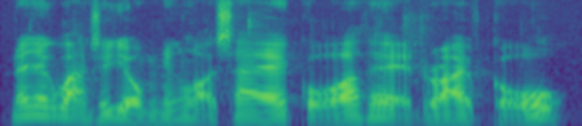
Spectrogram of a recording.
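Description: A man's voice: mid-range voice, expressive, a little fast, a little hiss or hum. A man from Vietnam casually reviewing a toy, explaining it step by step with frequent fillers.

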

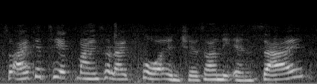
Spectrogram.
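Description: A woman with a cold, sniffling, gives a chatty, easygoing step-by-step sewing tutorial, speaking straight to the viewer. Her fairly high voice is expressive and dark-toned at a moderate pace, with a faint hum of room noise and the highs cut off.

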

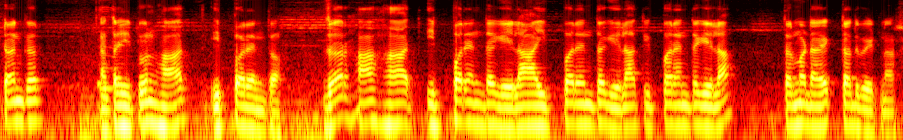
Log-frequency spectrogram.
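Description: A man's voice: mid-range voice, flat delivery, unhurried, a little hiss or hum. A man vlogging about his family, talking to viewers while firmly coaxing and teaching his small child at mealtime. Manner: coaxing and firm, teaching a toddler.

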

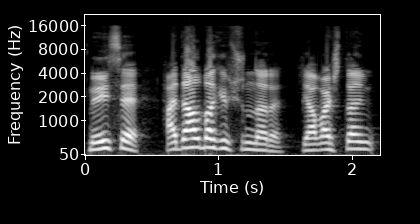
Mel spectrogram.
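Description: A man narrates a Minecraft role-play quickly and theatrically, scolding and sighing as he goes. His voice is crisp and clear. It is recorded close on a desk mic in a dry, dead room. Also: high-pitched, sharp tone, no room sound. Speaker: gaming youtuber host.

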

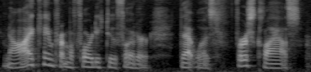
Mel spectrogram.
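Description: This low, slightly bright voice belongs to a veteran commercial fisher in her eighties, speaking a little slowly and expressively with some vocal fry. She rambles matter-of-factly through her story in a casual interview, frequently starting over.

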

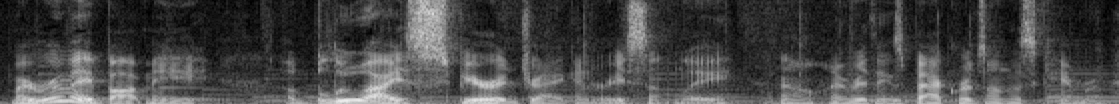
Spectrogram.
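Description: Brief: young male tutorial host at home, mid-pitched, chatty, lots of ums and restarts. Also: a little fast, creaky, fairly bright tone, soft background music. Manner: rambling, filler-heavy, self-correcting. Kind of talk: casual screen-recorded software tutorial. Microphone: home desk microphone.

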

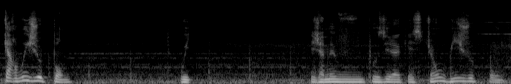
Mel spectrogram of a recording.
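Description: A man with a French accent commenting casually on a game stream, excitable and swearing, joking with his chat. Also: medium pitch, moderate pace. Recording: music behind voice.

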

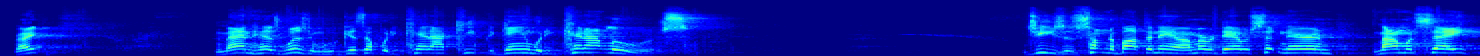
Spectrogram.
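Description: A middle-aged man preaching a testimony sermon as a preacher and fire chaplain, loud, shouting at times and joking. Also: high-pitched. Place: large church hall. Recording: long hall reverb.

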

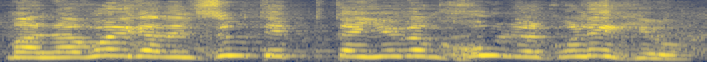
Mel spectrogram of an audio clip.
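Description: A man's voice: extremely high pitch, lively intonation, quick pace, darkish tone, some chatter behind, slight background noise. A man doing a stand-up comedy monologue, telling stories animatedly and acting out his family's voices. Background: audience laughter.

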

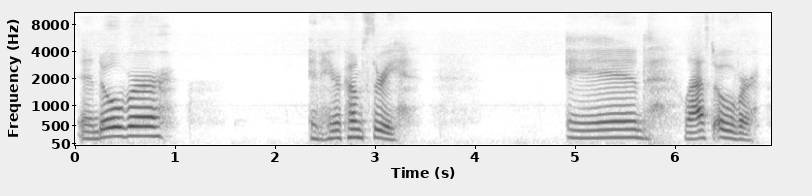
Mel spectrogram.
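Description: A woman's voice: mid-range voice, extremely slow, highs cut off. A woman in her forties coaching exercise, counting workout reps in short, encouraging cues while exerting herself. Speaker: fitness instructor. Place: indoor home workout room.

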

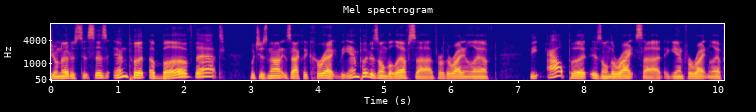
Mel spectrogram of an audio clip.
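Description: A middle-aged American host of a car audio amplifier review channel gives a casual voice-over review, leaning into playful, showy emphasis. His voice is medium-pitched and darkish, the recording studio-quality and echo-free, with music faintly in the background.

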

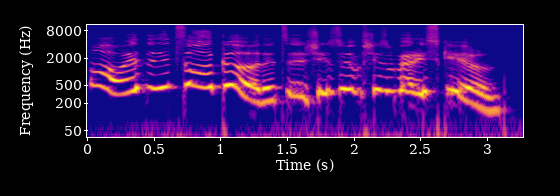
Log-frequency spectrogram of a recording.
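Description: A man putting on a high-pitched voice with a fake Italian accent, playing a little girl's father as a joke. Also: very animated, moderate pace. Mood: goofy.

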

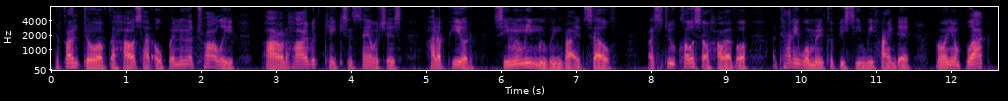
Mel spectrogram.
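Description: A man reading a children's book aloud in a plain, steady storytelling voice. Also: medium pitch, moderate pace, dry recording. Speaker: reader.

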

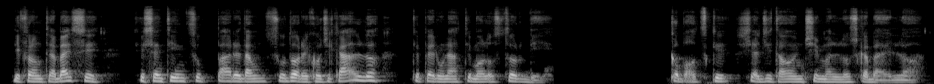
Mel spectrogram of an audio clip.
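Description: A man reading a literary short story aloud with steady, measured narration. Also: medium pitch, vocal fry, slightly rough. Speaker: audiobook reader.

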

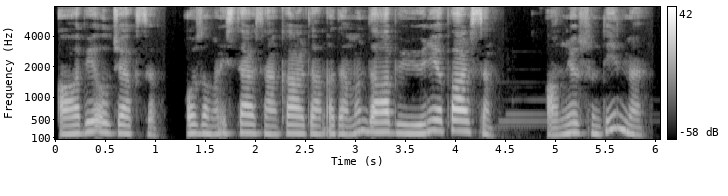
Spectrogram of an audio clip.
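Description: A woman voicing a gentle, affectionate mother who patiently soothes her young son in a storybook. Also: mid-range voice, fairly even intonation, fairly quick, vocal fry, faint music behind. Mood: tender.

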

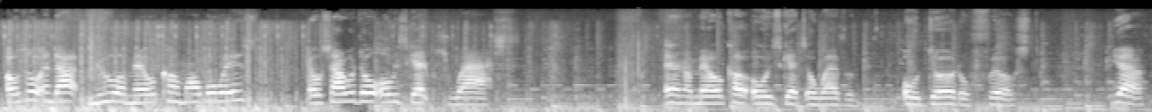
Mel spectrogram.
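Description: A woman casually commentating a marble race video in a rambling, chatty way, with sudden excited shouts. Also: on the high side. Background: background music.

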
